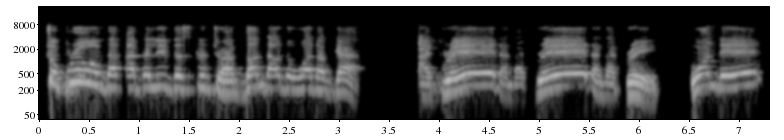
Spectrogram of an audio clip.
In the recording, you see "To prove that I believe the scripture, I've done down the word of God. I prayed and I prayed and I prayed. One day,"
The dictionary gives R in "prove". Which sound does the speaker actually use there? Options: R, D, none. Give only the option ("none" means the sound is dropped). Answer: R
